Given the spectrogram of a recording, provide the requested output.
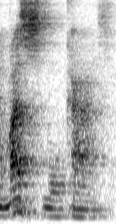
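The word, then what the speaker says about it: ما اسمك: Man anta ini ma ismuka. Dibacanya masmuka begitu ya.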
